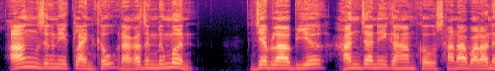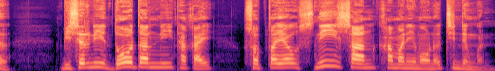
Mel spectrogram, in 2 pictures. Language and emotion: Bodo, angry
